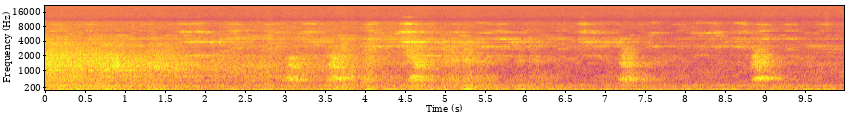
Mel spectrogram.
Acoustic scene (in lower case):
street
